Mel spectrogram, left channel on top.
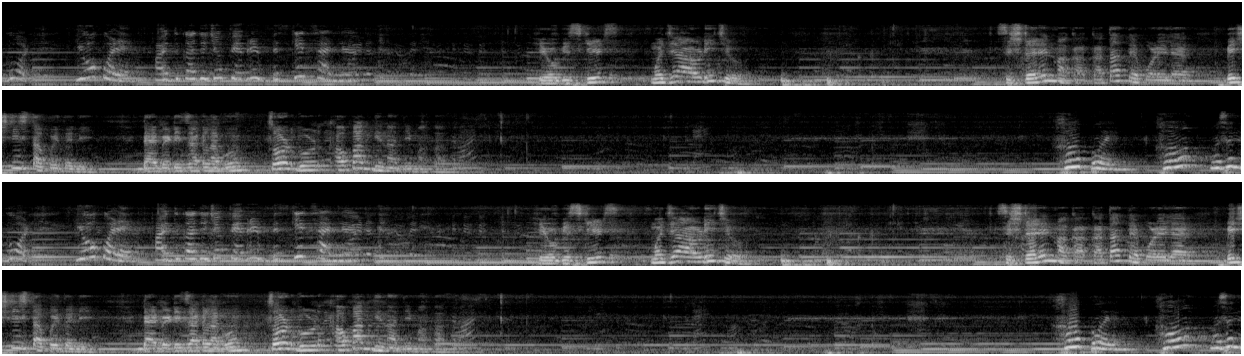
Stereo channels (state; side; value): normal; both; correlation 0.71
